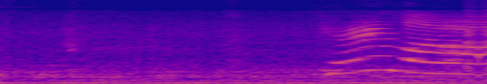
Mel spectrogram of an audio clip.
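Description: A low steady hum, then near the end a girl's voice breaks in with a high, drawn-out whine, acting out a child begging for something.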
